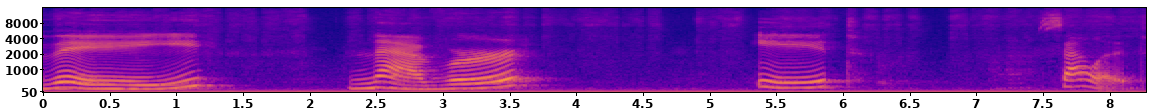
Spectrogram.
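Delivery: "they never eat salad" very slow, word by word; slow model sentence. Shown as a demonstration. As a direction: spell it out slowly for learners. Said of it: "Vê aí se você consegue". (frase modelo lenta, palavra por palavra)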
